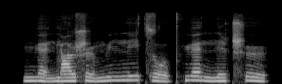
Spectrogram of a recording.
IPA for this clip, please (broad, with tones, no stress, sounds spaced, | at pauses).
m ɥ ɛ̰˨˩ n j ɑ˨˦ ʊ̯ ʂ ɻ̩˨˩ m y˦ n n̪ i˦ t͡s o̰˨˩ ʊ̯ pʰ ɥ ɛ˥˨ n n̪ i˨˦ ʈ͡ʂʰ ɻ̩˥˨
